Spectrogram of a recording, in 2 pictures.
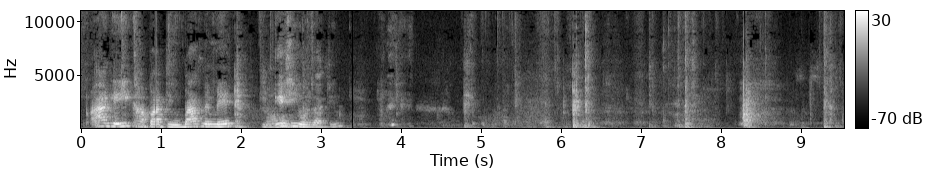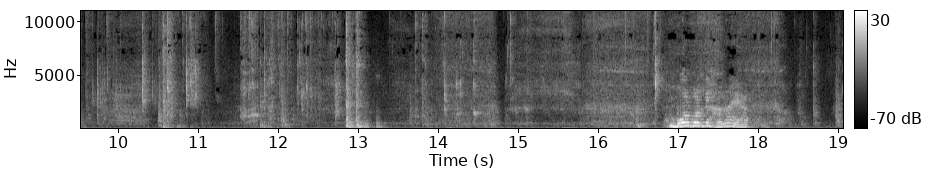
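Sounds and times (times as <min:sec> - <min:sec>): chewing: 0:13.4 - 0:16.9
people slurping noodles: 0:13.8 - 0:18.7.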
